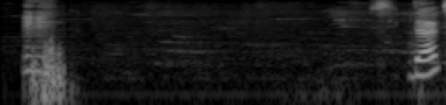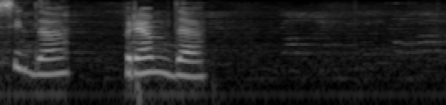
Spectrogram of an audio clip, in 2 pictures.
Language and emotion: Russian, neutral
